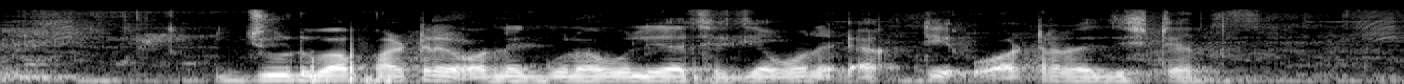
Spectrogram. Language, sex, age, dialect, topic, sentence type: Bengali, male, 18-24, Standard Colloquial, agriculture, statement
